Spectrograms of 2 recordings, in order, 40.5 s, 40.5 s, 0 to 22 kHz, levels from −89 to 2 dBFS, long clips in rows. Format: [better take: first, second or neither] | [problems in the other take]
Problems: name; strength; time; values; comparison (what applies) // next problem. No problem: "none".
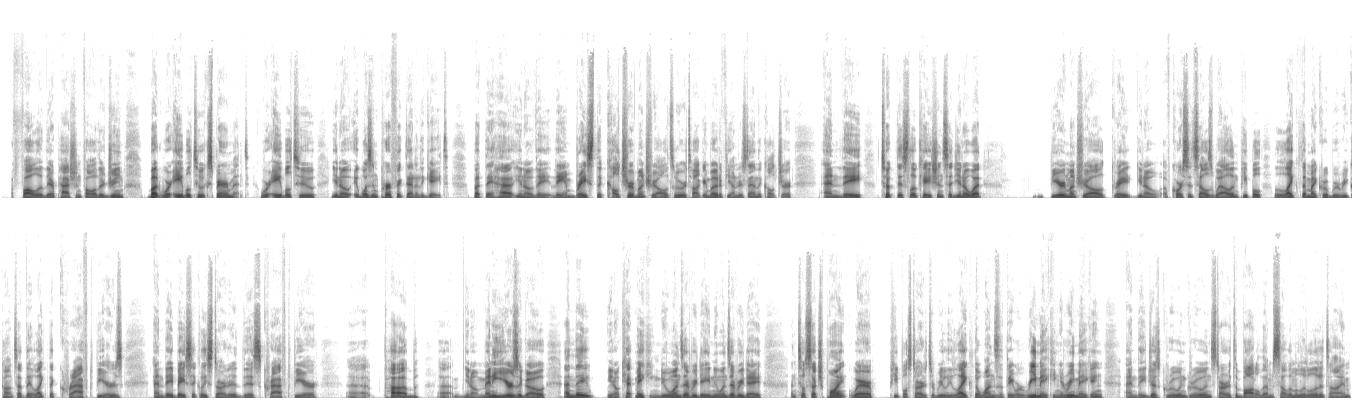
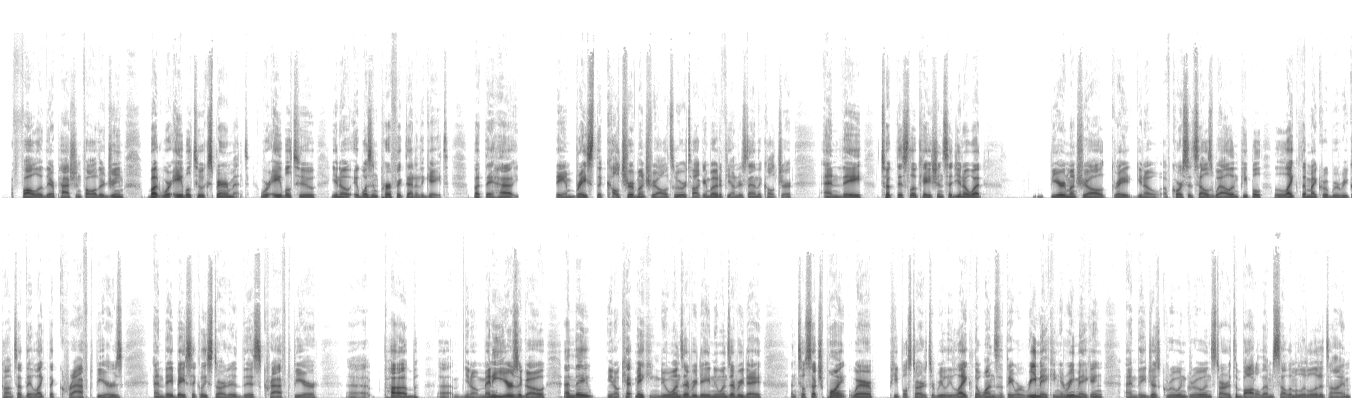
first | audio cutting out; at 7.5 s for 0.5 s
